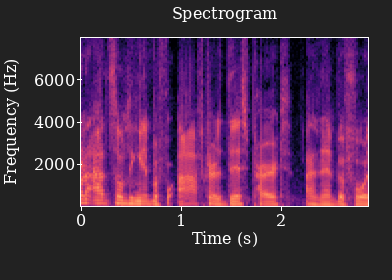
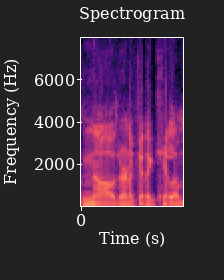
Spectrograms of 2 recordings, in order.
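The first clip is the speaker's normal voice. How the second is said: plain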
